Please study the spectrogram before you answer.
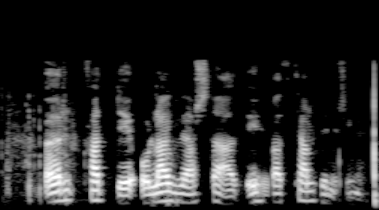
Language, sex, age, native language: Icelandic, male, 13, Icelandic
